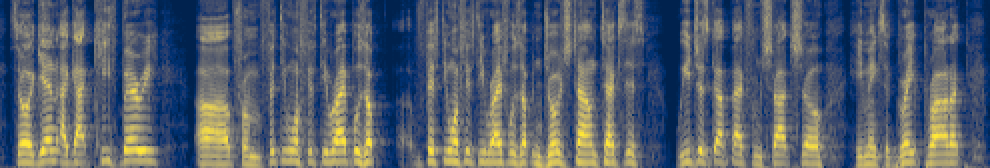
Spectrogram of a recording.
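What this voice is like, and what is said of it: Raspy, partly lost voice. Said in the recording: “voice is still raspy from SHOT Show ... It was raspy before I got there ... I was losing my voice before I got there. I got most of it back.”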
